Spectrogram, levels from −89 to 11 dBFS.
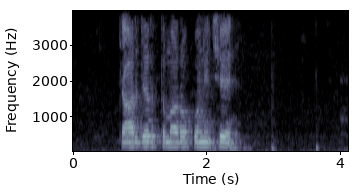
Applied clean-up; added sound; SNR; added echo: none; none; none; none.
